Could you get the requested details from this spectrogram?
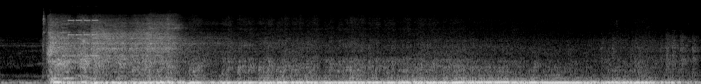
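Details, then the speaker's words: Rat10 project engine on a cold start after cold idle target was raised to about 1,300–1,400 rpm (previously chugged at 1,000 rpm, ran rich and stalled): starter catches, then a deep drone that wanders and won't hold a steady idle. "Doesn't really know what it wants to idle at."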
